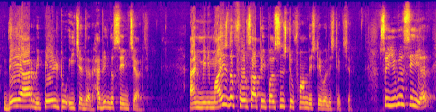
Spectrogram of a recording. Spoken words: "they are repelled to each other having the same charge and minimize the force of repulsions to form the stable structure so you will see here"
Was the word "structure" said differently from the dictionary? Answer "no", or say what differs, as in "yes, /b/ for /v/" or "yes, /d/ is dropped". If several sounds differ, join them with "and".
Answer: yes, /ɹ/ is dropped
